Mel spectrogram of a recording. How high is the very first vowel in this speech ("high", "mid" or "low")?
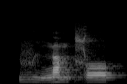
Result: high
